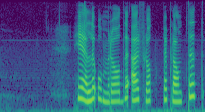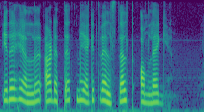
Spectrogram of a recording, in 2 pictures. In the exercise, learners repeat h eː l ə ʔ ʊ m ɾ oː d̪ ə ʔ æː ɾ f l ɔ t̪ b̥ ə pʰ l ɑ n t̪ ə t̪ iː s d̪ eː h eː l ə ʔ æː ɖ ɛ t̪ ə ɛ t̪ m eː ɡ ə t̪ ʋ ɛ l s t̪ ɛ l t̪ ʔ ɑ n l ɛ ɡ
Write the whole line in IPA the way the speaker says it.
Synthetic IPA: h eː l ə ʔ ʊ m ɾ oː d̪ ə ʔ æː ɾ f l ɔ t̪ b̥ ə pʰ l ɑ n t̪ ə t̪ iː d̪ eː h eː l ə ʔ æː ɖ ɛ t̪ ə ɛ t̪ m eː ɡ ə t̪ ʋ ɛ l s t̪ ɛ l t̪ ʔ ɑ n l ɛ ɡ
